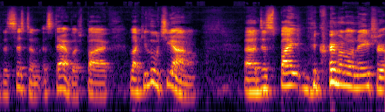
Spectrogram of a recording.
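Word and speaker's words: Luciano: Lucky Luchiano.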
